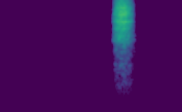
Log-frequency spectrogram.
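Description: A young woman's single short, sharp puff of breath, a stifled laugh, about a second and a half in.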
